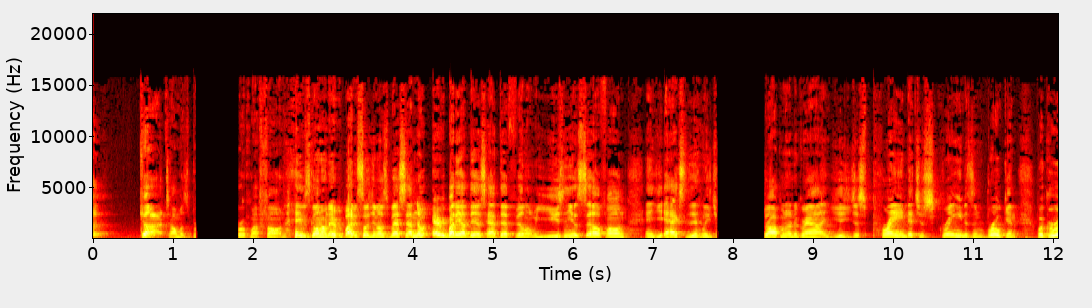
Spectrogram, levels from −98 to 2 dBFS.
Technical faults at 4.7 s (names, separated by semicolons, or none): none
